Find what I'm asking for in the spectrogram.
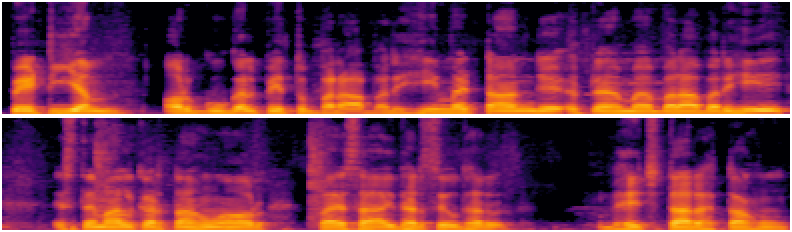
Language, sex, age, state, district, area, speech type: Urdu, male, 45-60, Uttar Pradesh, Lucknow, urban, spontaneous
